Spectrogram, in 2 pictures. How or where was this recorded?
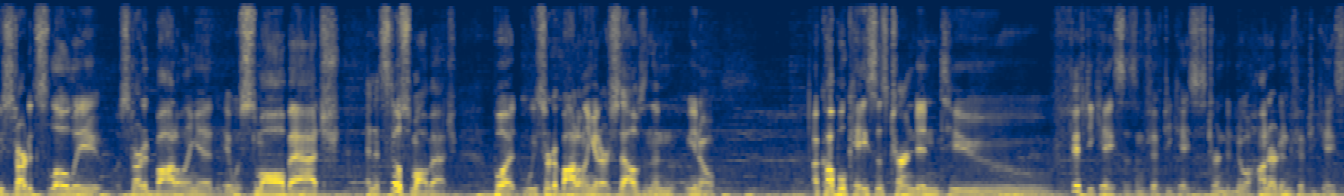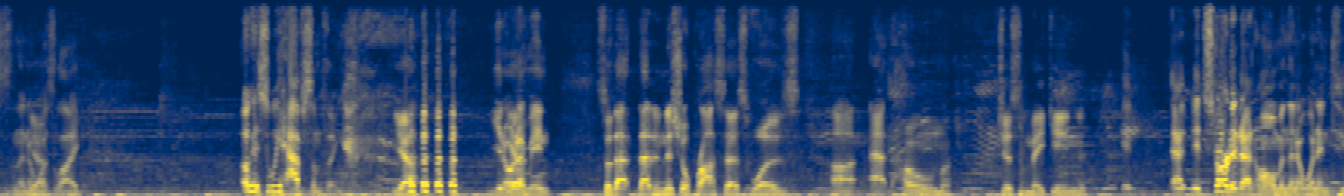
busy venue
